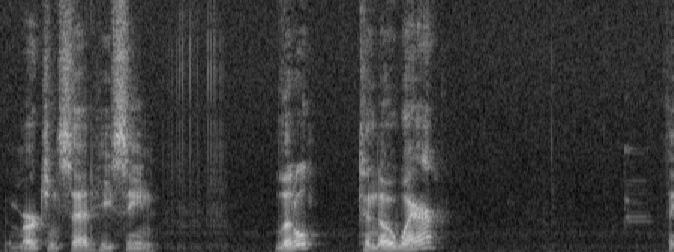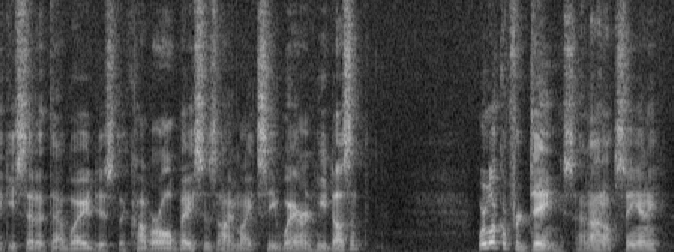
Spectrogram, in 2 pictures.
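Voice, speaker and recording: This guitar reviewer speaks in a lowish, sing-song, somewhat dark voice at a measured pace, pausing often. Casual and folksy, he explains each check of a guitar inspection step by step in a hands-on walkthrough.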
